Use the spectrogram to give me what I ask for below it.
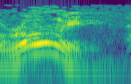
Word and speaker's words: Roly: R-O-L-Y. – Oh, Roly.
